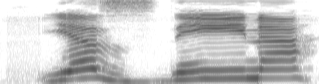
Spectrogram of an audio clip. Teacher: زا بھی سختی سے پڑھے جانے والے حروف میں سے ہے جن کو پڑھتے وقت سیٹی کی آواز ہے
